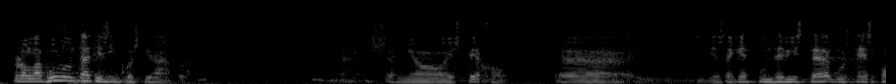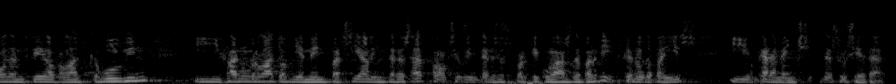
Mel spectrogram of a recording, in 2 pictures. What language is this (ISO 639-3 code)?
cat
